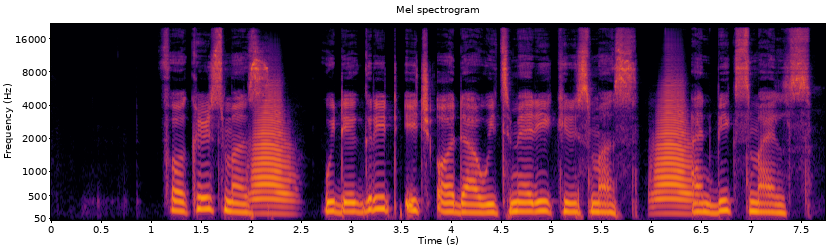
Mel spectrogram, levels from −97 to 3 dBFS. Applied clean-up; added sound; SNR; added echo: neural mask model RNNoise.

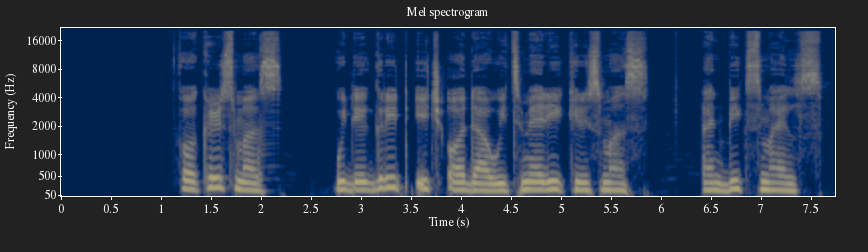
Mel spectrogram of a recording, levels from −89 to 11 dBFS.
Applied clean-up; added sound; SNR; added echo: neural mask model DeepFilterNet 3.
